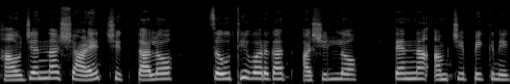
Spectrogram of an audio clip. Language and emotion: Goan Konkani, neutral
